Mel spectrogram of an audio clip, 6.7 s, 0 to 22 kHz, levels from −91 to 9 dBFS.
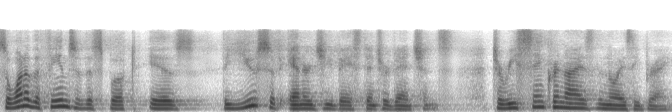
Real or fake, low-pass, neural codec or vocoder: fake; 7.2 kHz; codec, 24 kHz, 0.5 kbps, DualCodec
